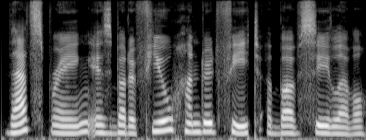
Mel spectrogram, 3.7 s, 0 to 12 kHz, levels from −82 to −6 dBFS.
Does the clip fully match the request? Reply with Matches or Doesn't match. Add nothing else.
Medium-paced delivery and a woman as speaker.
Matches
